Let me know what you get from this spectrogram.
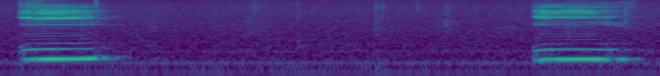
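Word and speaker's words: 一: one stroke represents one this is one the pronunciation is e e very simple and number two this is one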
